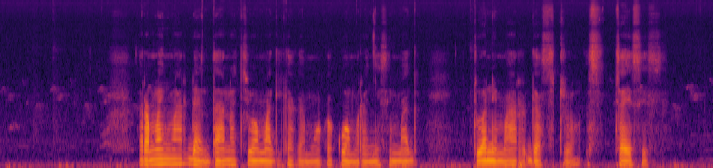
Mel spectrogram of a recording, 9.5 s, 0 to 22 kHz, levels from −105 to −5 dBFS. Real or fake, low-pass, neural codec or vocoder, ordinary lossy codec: fake; none; vocoder, 44.1 kHz, 128 mel bands every 512 samples, BigVGAN v2; none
